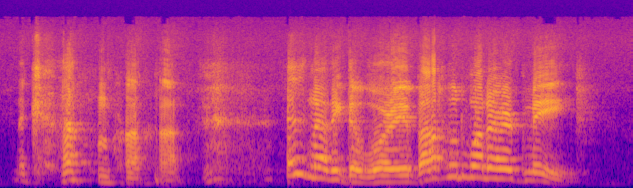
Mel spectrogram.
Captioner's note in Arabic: يضحك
